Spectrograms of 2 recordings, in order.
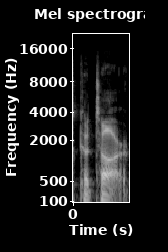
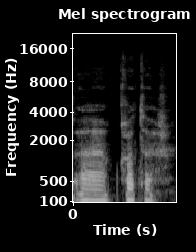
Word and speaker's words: Qatar: And so the most common English version is Qatar. That people just say Qatar. Yeah, well, which makes it easy. The original Arabic is just Qatar.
